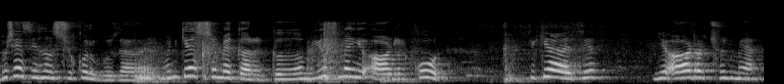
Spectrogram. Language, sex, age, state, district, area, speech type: Kashmiri, female, 30-45, Jammu and Kashmir, Baramulla, rural, spontaneous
